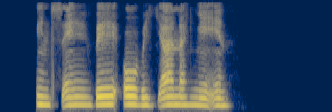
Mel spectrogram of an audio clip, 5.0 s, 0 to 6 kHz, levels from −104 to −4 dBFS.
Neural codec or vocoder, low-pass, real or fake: none; 5.4 kHz; real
